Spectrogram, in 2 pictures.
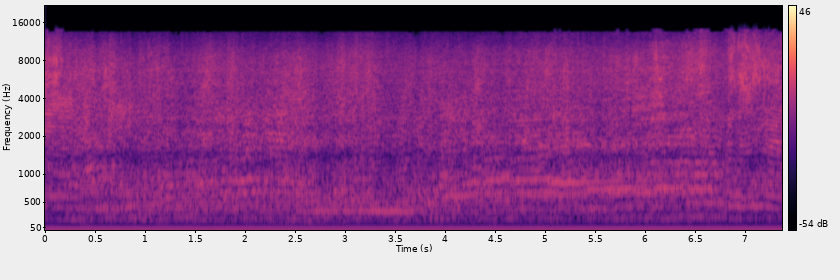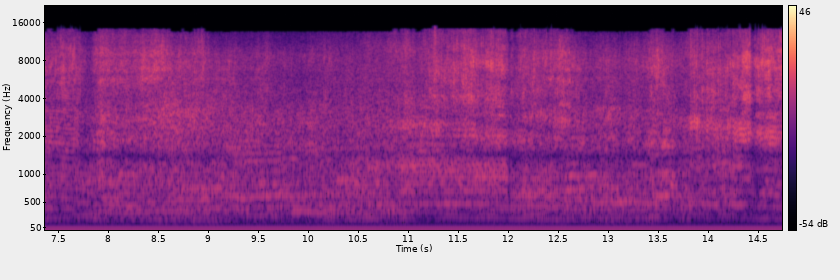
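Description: Race car engines roar loudly, rising and falling in pitch as the cars speed around a track.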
